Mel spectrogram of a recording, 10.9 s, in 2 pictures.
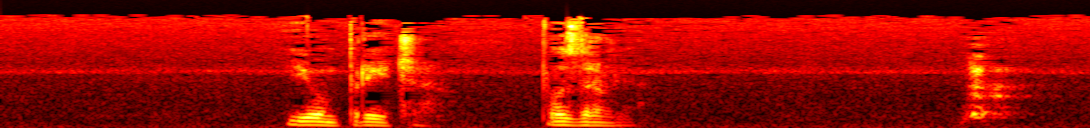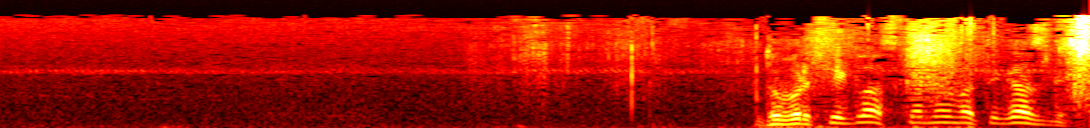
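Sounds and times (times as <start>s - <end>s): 
speech: 1.4s - 3.2s, 9.3s - 10.8s
dog barking: 4.8s - 5.2s.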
